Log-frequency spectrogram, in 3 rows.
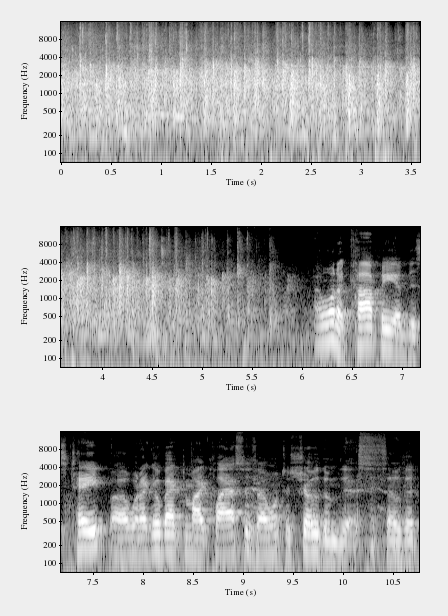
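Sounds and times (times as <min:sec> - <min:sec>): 
crowd applauding to welcome a speaker: 0:00.0 - 0:06.0
speech: 0:06.3 - 0:10.7.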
